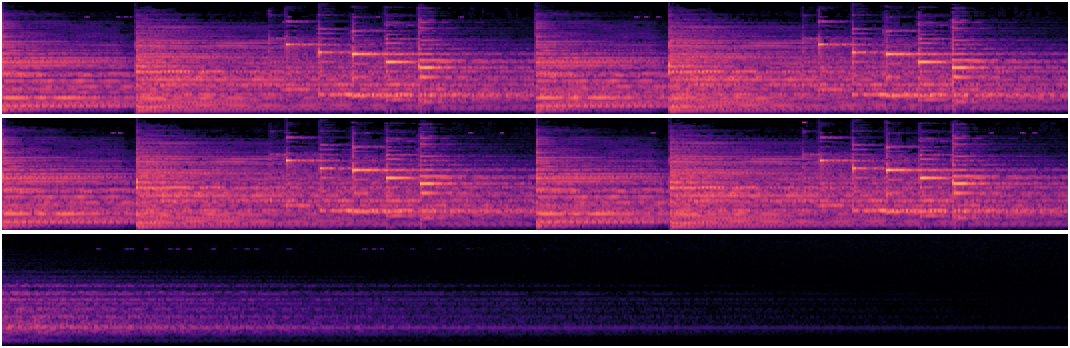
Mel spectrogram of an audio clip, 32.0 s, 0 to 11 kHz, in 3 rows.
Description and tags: Podcast loop 001 only piano with melody short loop 90 bpm
90, backround, bass, beat, bpm, drum, free, loop, loops, music, percs, piano, podcast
